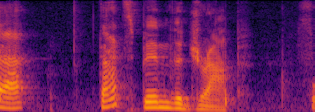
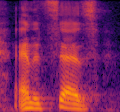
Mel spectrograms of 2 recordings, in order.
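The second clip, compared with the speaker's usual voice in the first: usual speaking voice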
